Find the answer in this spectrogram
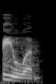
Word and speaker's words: Phelan: Is it Phelan? Yeah, well, actually, it's Phelan.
